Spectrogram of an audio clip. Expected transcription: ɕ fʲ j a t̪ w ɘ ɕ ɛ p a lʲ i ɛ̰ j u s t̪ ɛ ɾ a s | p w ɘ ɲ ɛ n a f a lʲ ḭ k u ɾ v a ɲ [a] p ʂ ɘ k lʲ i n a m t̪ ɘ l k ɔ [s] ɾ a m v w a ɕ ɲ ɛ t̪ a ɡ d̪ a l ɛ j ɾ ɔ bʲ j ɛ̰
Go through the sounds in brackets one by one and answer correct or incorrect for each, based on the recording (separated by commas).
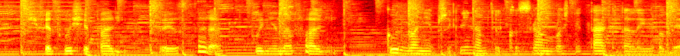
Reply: incorrect, correct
